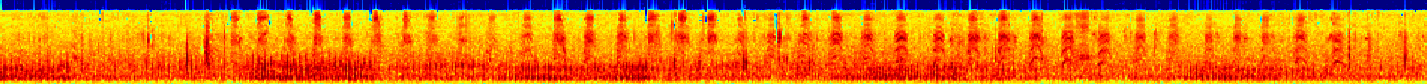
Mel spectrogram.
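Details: Two four-month-old sibling kittens missing their mother nurse on long fur. A soft purr pulses under a dense stream of slurpy clicking sucks that come several times a second.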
